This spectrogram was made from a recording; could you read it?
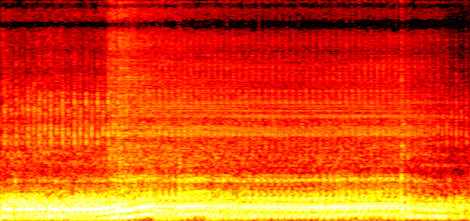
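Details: Engine idles and revs with a quick steady tapping knock, about four a second, following engine speed; noise has returned, owner suspects the piston is still hitting something inside, not confirmed.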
